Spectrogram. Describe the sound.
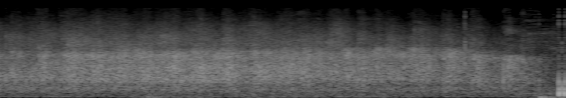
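Applause from an audience welcoming two people forward to the stage: a steady, dense wash of clapping that holds at an even level for several seconds, with a brief sharper burst right at the end.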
